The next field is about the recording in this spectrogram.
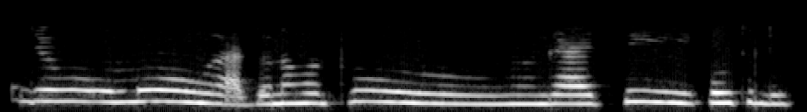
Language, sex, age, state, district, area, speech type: Odia, male, 60+, Odisha, Nayagarh, rural, conversation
